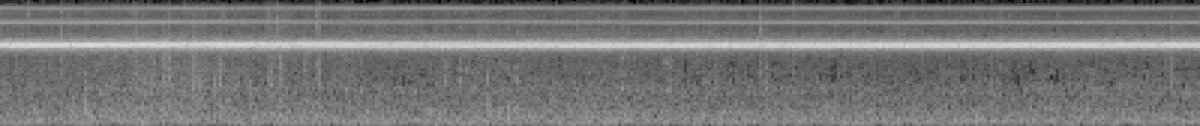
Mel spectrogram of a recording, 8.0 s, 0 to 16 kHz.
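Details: A Forbes' tree cricket (Oecanthus forbesi) in a planted prairie on September 3, 2013 sings a steady, unbroken high trill that holds one pitch throughout.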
